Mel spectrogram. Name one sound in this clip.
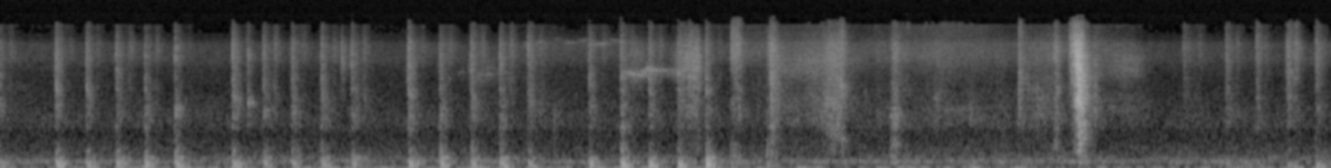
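A pen taps out quick strokes on a board.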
